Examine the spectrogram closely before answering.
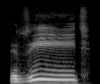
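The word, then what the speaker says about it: reach: ए सी एच, पीच, आर ए सी एच, रीच, एस P double C H, speech, are आई सी एच, रिच, है ना।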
